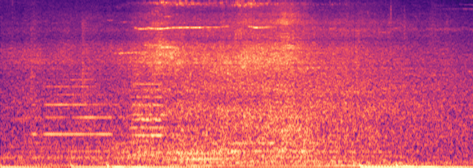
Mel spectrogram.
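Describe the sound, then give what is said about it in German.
Busy street traffic rumbles steadily with a low engine roar, while a few sustained car horn blasts sound near the start, then the steady traffic noise continues. “Vor mir lernen Autos, hupen, quietschen, stoßen stinkende Wolken aus.”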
